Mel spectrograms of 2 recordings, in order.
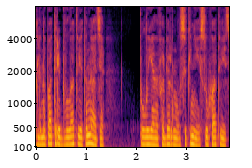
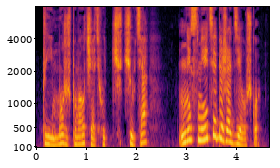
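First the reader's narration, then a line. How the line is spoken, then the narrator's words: Sudden, stern. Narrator (Russian): Вдруг строго сказал водитель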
